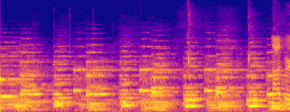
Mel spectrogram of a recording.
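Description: Three player grand pianos, a Steinway Model L, a Samick and a Pramberger, playing together as a trio, with a run of struck chords and notes.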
